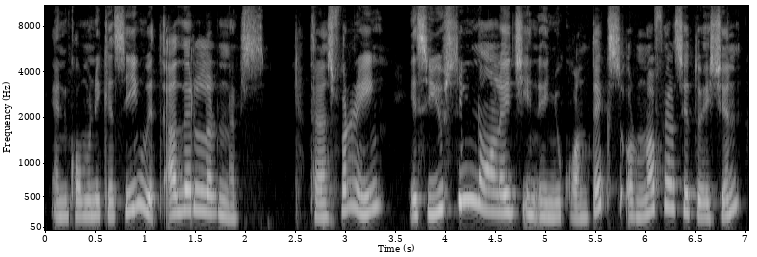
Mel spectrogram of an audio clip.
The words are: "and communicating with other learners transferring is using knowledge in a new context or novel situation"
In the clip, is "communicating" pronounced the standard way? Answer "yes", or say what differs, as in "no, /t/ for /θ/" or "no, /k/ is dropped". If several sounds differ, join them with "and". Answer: no, /s/ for /t/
